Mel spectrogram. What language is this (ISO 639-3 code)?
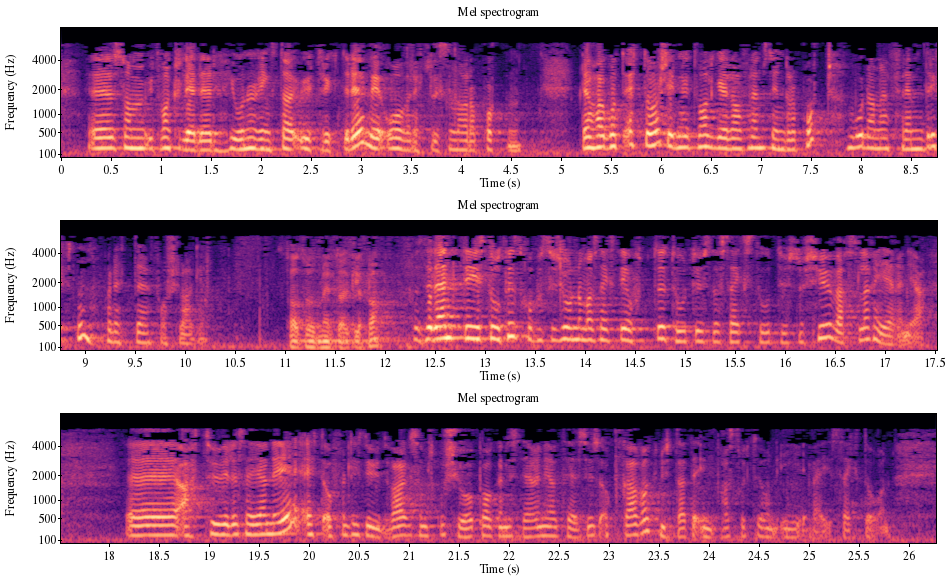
nor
